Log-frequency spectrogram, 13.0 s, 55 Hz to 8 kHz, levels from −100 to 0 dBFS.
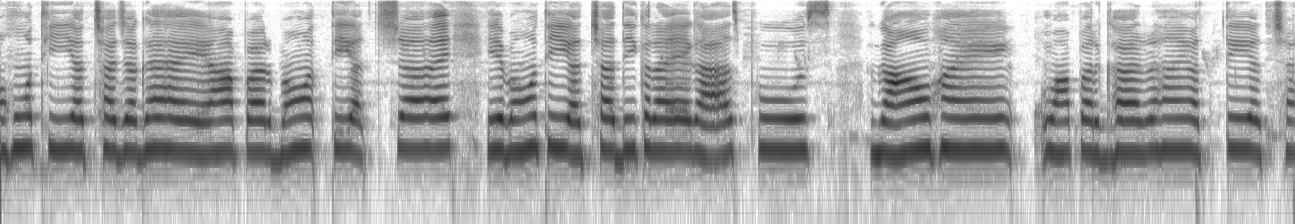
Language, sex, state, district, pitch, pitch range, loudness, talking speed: Hindi, female, Chhattisgarh, Korba, 280 Hz, 270-290 Hz, -27 LUFS, 140 wpm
